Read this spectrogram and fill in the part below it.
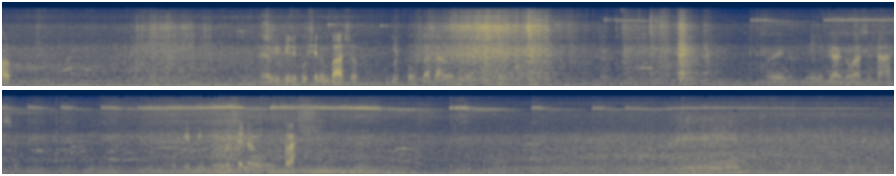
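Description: Motorcycle engines rumble past nearby.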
